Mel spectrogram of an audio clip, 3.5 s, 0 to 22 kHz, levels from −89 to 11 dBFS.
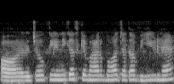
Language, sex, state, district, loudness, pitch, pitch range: Hindi, female, Uttar Pradesh, Ghazipur, -16 LUFS, 215 Hz, 205-220 Hz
